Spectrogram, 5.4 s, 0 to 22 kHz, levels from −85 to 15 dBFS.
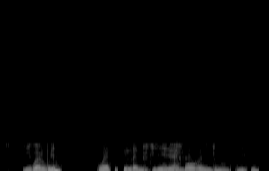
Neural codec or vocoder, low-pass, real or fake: codec, 16 kHz, 4 kbps, FunCodec, trained on LibriTTS, 50 frames a second; 3.6 kHz; fake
